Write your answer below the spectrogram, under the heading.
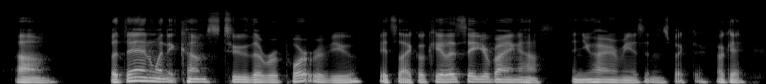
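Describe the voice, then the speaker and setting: With a Spanish accent, a man speaks at a moderate pace and a fairly low pitch, his pitch varying in an ordinary way, in a dry, close sound with no echo against a quiet background. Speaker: podcast host and home inspector. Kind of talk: casual interview chat.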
